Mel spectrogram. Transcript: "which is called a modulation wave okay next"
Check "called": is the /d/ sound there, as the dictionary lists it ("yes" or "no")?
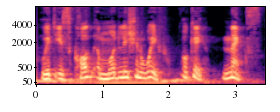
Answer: yes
